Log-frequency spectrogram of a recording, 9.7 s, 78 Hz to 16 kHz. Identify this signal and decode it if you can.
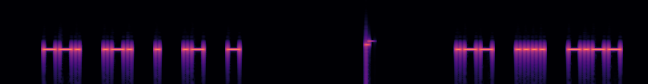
Morse code, heard as a keyed tone, about 20 wpm, spaced as for 14 wpm, 700 Hz. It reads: GREAT WHY
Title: 2x Character Spacing - Top 200 Words - 20wpm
